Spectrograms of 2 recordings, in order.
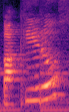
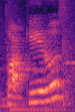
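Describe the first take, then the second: First: The word begins with a b sound. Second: The word begins with a v sound. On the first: The speaker calls it right. "this V ... always gives the B sound" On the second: The speaker calls it wrong. "it's not vaqueros"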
